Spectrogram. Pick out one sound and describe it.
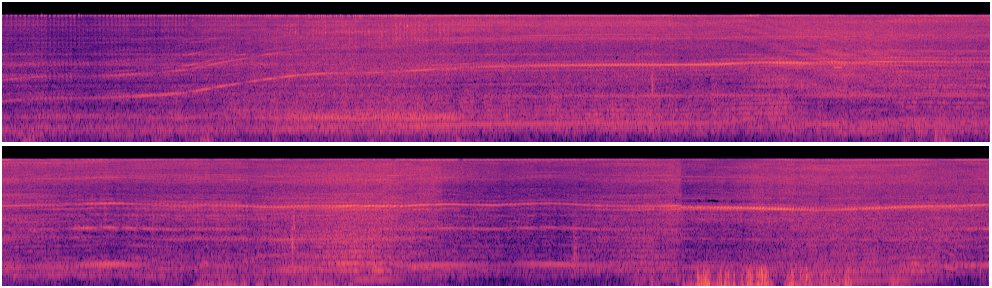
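A small electric motor whirs at a high pitch.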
